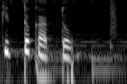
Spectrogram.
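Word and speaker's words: キットカット: KitKat's Japanese pronunciation kitto katto, which is very similar to Japanese phrase kitto katsu, and which means you will surely win.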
